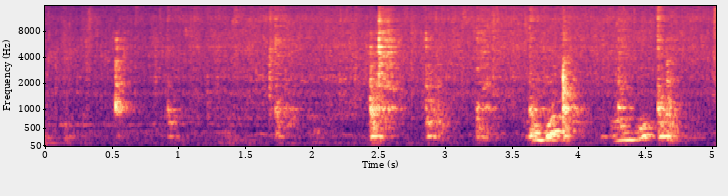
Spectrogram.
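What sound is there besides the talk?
onion frying in pan with salt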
